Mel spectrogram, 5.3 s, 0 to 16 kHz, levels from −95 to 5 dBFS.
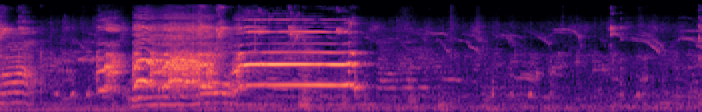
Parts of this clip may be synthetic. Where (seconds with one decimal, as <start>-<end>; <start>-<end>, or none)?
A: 1.2-2.0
